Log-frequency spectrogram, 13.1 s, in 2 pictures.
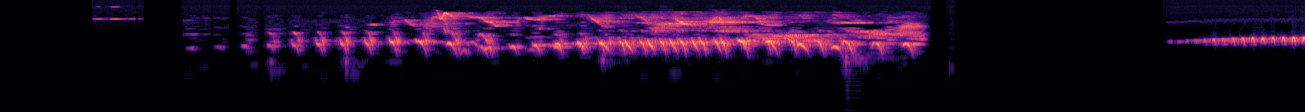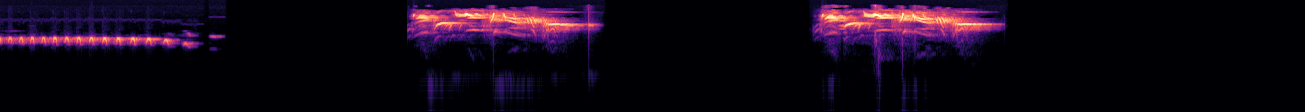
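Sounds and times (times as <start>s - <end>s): songbird singing: 0.5s - 4.8s, 5.8s - 7.7s, 8.6s - 9.6s, 10.6s - 11.6s.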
